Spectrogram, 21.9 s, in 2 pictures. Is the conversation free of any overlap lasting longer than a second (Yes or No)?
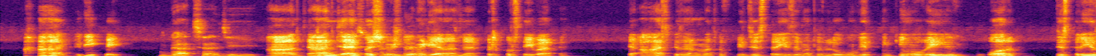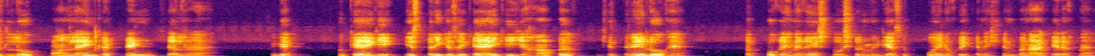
No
